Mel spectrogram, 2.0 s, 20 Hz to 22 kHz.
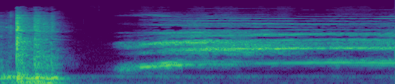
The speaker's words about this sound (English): R2 is now loaded into the back of an X-Wing unit, Luke is flying, and they take a shot, and they take some damage, and right after they get hit, R2 makes that screaming noise.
